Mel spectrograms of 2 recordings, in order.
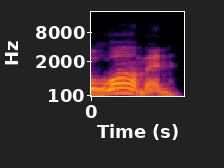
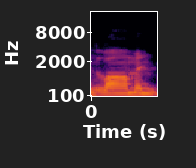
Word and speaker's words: lamen: Well, a lamen, not to be confused with nor pronounced like layman in the Book of Mormon, is a sacred image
